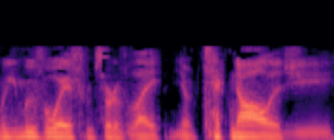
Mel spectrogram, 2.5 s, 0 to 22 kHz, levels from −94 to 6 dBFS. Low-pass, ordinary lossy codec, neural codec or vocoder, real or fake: 5.4 kHz; MP3, 24 kbps; none; real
